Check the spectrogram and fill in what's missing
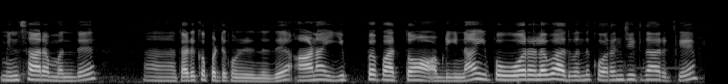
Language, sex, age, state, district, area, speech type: Tamil, female, 60+, Tamil Nadu, Mayiladuthurai, rural, spontaneous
